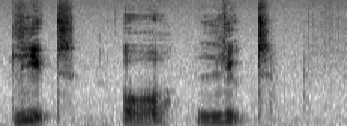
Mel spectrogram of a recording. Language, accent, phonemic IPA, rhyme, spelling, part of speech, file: English, UK, /l(j)uːt/, -uːt, lute, noun / verb, En-uk-lute.ogg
